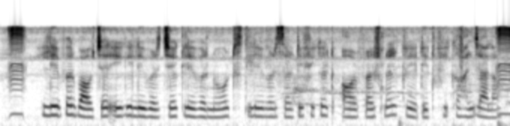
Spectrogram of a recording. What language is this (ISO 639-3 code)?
bho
